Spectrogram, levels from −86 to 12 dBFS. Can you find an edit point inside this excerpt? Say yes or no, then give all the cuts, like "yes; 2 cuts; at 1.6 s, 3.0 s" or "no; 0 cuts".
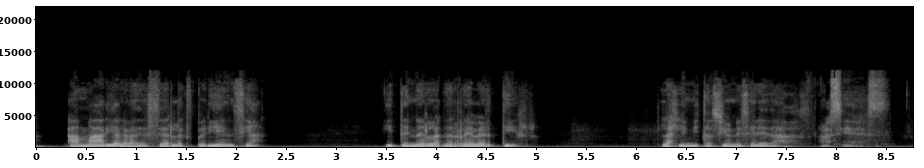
yes; 1 cut; at 4.1 s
